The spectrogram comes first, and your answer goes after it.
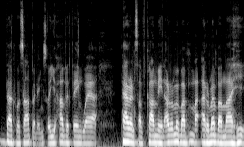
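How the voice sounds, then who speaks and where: This man talks at a very fast pace in a medium pitch, his intonation flat and monotone. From Uganda, moved to Sheffield at eleven. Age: 30s. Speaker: actor and playwright. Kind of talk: podcast interview.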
